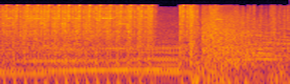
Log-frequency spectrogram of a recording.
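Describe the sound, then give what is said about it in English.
Rapid gunfire from pursuers strikes a shining Aston Martin during a car chase past traffic, bullets peppering its windows. The shots come as a dense, continuous barrage of loud cracks over a steady rumble, with no gaps and no talk. “He guns his shining Aston Martin past a line of traffic as his pursuers open up. Bullet holes pepper the Aston's windows.”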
